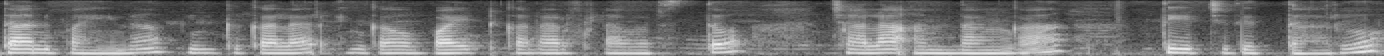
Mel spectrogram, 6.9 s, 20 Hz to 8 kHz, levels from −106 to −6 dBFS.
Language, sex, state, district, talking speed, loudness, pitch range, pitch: Telugu, female, Andhra Pradesh, Krishna, 105 wpm, -21 LUFS, 180-200 Hz, 190 Hz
